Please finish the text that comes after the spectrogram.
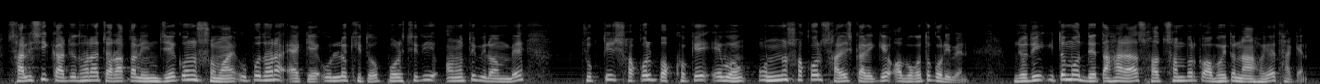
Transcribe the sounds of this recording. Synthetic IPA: ʃaliʃikːaɾd͡ʑod̪ʱɔɾat͡ɕɔlakalind͡ʑekonoʃɔmɔeʔupod̪ʱɔɾaʔɛkeʔulːekʰːit̪opoɾist̪ʰit̪iɔnot̪ibilɔmbe | t͡ɕuk̚t̪iɾʃɔkolpokʰːokeʔeboŋonːoʃɔkolʃaliʃkaɾikeʔɔboɡɔt̪ok̬oɾibḛn | d͡ʑod̪iʔit̪imod̪ʱːet̪aɦaɾaʃɔt̪ʃɔmpoɾkeɔboɦit̪onaɦojet̪ʰakḛn

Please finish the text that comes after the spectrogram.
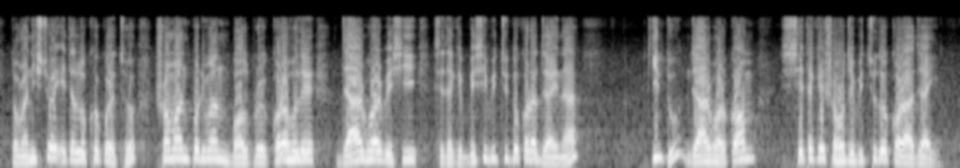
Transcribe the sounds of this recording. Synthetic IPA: t̪omɾaniʃt͡ɕɔeʔeʈalokʰːokoɾet͡ɕʰoʃɔmanpoɾimanbɔlpɾojoɡ̚kɔɾaɦoled͡ʑaɾbʱɔɾbeʃiʃeʈak̬ebeʃibit̪ːɕut̪̬okɔɾad͡ʑaena | kint̪ud͡ʑaɾbʱɔɾkɔm | ʃeʈakeʃɔɦod͡ʑebit̪ːɕut̪̬okɔɾad͡ʑae

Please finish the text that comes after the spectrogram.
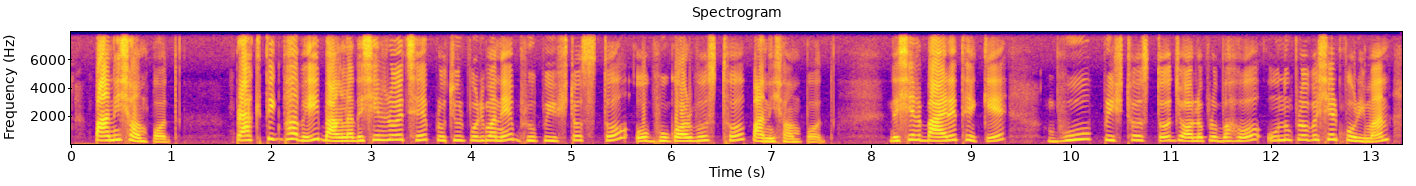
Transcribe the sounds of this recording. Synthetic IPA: paniʃɔmpod̪ | pɾakt̪ik̚bʱabejbaŋlad̪eʃeɾːoet͡ɕʰepɾot͡ɕuɾpoɾimanebʱɾupɾiʃʈʰost̪ʰoobʱuɡɔɾbʱost̪ʰopaniʃɔmpod̪ | d̪eʃeɾbaeɾet̪ʰeke | bʱupɾiʃʈʰost̪ʰod͡ʑɔlopɾobaɦoonupɾobeʃeɾpoɾiman

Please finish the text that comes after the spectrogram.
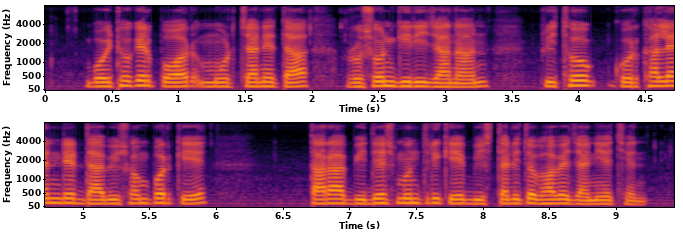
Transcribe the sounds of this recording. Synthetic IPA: bojʈʰokeɾpɔɾmoɾt͡ɕanet̪a | ɾoʃonɡiɾid͡ʑanan | pɾit̪ʰokɡoɾkʰalɛɳɖeɾd̪abiʃɔmpoɾke | t̪aɾabid̪eʃmont̪̬ɾikebist̪aɾit̪obʱaβed͡ʑanijet͡ɕʰen

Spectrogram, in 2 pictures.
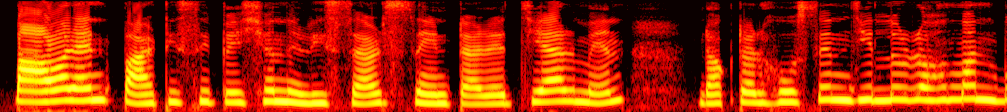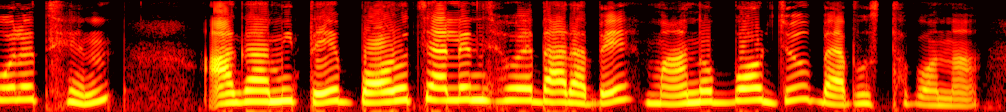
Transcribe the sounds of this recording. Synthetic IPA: paoaɾɛɳʈ̚paɾʈisipeʃonɾisaɾt͡ɕseɳʈaɾeɾt͡ɕeaɾmɛn | ɖɔkʈaɾɦosend͡ʑilːuɾːɔɦomanbolet͡ɕʰen | a̰ɡamit̪ebɔɾot͡ɕɛlend͡ʑɦoed̪aɾabemanobːɔɾd͡ʑobɛbost̪ʰapona

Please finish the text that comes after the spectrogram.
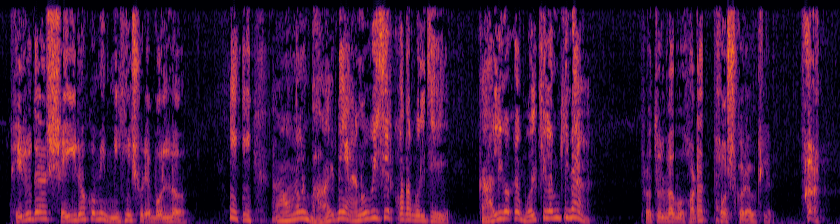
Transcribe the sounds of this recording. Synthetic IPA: pʰelud̪aʃejɾɔkomimiɦiʃuɾebolːo | anaɾbʱa̰ɡneanubiʃeɾkɔt̪ʰabolt͡ɕʰekalikɔkabolt͡ɕʰilamkina | pɾot̪ulbabuɦɔʈat̪̚pʰoʃkoɾeuʈʰlḛnhã

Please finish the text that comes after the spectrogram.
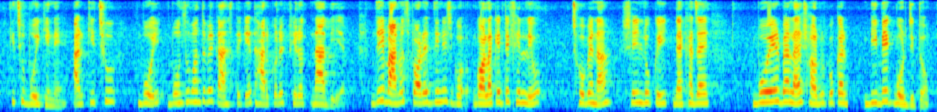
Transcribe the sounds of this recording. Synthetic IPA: kit͡ɕʰubojkineaɾkit͡ɕʰu | bojbond̪ʱumand̪ʱobeɾkat͡ɕʰt̪ʰeked̪ʱaɾkoɾefeɾot̪nad̪iḛ | d͡ʑemanuʃpɔɾeɾd͡ʑiniʃɡɔlakeʈefelːeo | t͡ɕʰobenaʃejlokejd̪ɛkʰad͡ʑae | boeeɾbɛlaeʃɔɾbopɾokaɾ | bibek̚boɾd͡ʑit̪o̰

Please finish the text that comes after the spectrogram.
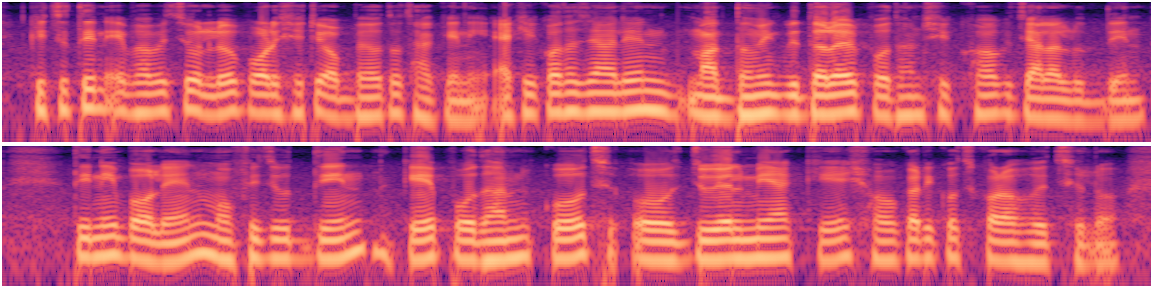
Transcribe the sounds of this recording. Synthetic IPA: kit͡ɕʰud̪inʔḛbʱabet͡ɕolːeopɔɾeʃeʈiɔbʱːaɦot̪ot̪ʰakenḭʔɛ̰kikɔt̪ʰad͡ʑanalenmad̪ʱːomik̚bid̪ːalɔeɾpɾod̪ʱanʃikʰːokd͡ʑalalud̪ːint̪inibɔlenmofid͡ʑud̪ːinkepɾod̪ʱankot͡ɕʰod͡ʑuelmiakeʃɔɦokaɾikot͡ɕʰkɔɾaɦoet͡ɕʰilo̰

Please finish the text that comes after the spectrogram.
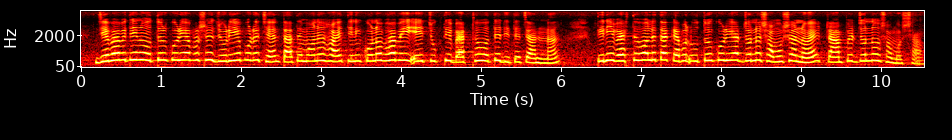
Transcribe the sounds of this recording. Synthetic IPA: d͡ʑebʱabet̪iniut̪ːoɾkoɾijapɾoʃned͡ʑoɾijepoɽet͡ɕʰent̪at̪emoneɦɔet̪inikonobʱabejejt͡ɕuk̚t̪ibɛɾt̪ʰoɦot̪ed̪it̪et͡ɕanːa | t̪inibɛɾt̪ʰoɦolet̪akɛbolut̪ːoɾkoɾiaɾd͡ʑonːoʃɔmoʃːanɔeʈɾampeɾd͡ʑonːooʃɔmoʃːa̰

